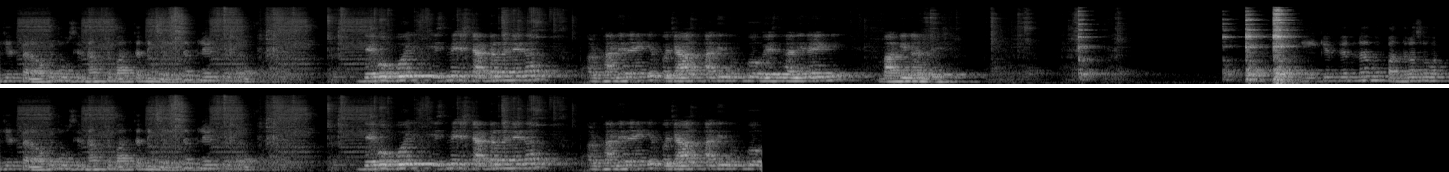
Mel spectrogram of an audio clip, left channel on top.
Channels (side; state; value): right; drops out; at 7.7 s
